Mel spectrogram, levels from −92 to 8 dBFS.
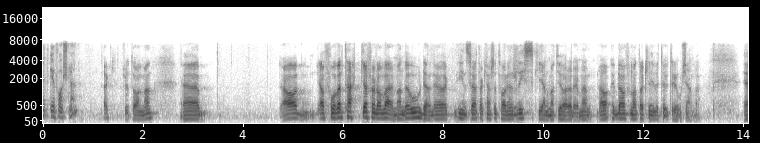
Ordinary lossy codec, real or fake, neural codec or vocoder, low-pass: Opus, 16 kbps; fake; codec, 16 kHz, 4 kbps, FunCodec, trained on LibriTTS, 50 frames a second; 7.2 kHz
